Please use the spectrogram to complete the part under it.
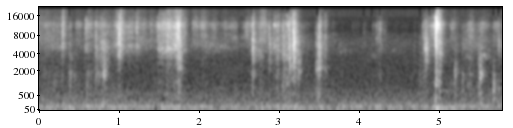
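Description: Scissors snip paper in a series of quick, close, soft crisp cuts, irregular in rhythm, with one sharper snip near the end, in an otherwise quiet room.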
